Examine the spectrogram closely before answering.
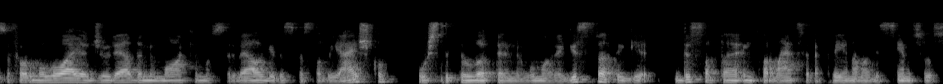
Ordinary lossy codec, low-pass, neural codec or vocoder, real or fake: AAC, 64 kbps; 7.2 kHz; none; real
